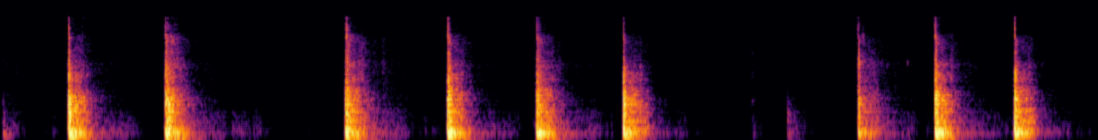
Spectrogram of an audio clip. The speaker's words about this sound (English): Then just slam it against the tape, the cutting board.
